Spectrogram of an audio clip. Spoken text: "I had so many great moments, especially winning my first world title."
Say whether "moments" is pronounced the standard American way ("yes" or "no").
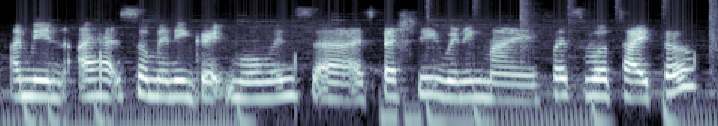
yes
